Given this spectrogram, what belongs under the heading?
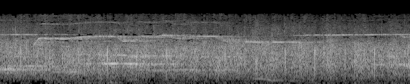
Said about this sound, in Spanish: Queremos primero brindarle un gran aplauso al señor Alberto Mayol.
